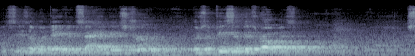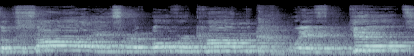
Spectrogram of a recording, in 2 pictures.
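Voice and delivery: ordinary talk, nothing marked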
